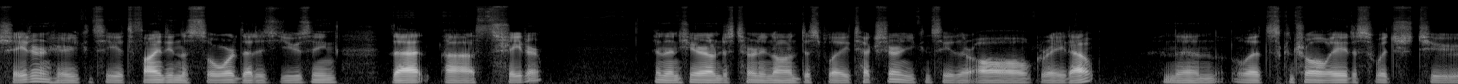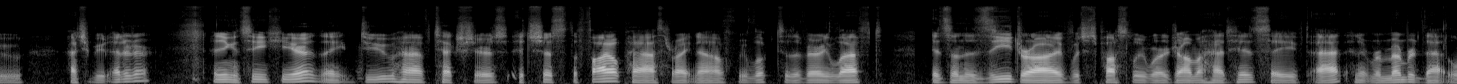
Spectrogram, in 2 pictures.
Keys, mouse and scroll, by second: 11.5 ctrl+a, 13.2-14.5 drag, 20.6-21.3 Left, 23.7 Left.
